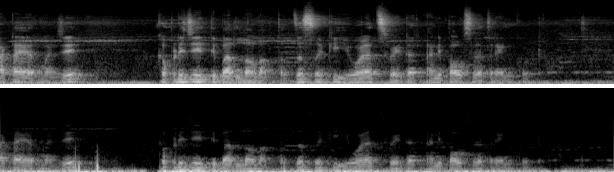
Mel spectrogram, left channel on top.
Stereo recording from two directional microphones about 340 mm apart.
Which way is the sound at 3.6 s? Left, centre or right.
Centre.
